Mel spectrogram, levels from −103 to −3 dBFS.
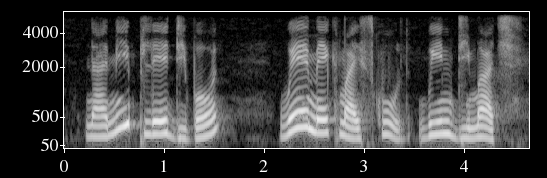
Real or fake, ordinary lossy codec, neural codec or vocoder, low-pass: real; none; none; 5.4 kHz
